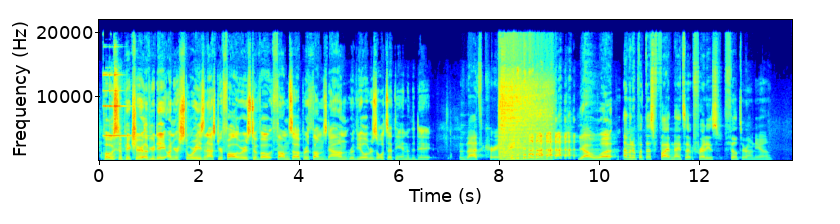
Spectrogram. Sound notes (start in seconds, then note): 8.0 blows raspberry; 8.1 laughs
